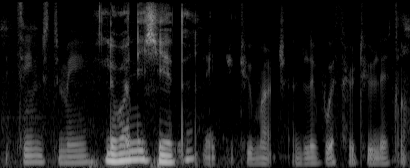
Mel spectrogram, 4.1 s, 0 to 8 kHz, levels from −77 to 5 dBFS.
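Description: Speech, whose level collapses between 1.24 and 2.44 s, dropping by about 40 dB in broken pieces that total roughly a second. This is likely speech suppressed in double talk, where an echo canceller turns the near talker down during overlap. The waveform shows ragged gaps, and the spectrogram shows fragmented, faded bands.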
